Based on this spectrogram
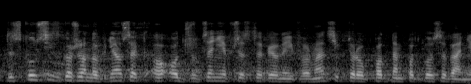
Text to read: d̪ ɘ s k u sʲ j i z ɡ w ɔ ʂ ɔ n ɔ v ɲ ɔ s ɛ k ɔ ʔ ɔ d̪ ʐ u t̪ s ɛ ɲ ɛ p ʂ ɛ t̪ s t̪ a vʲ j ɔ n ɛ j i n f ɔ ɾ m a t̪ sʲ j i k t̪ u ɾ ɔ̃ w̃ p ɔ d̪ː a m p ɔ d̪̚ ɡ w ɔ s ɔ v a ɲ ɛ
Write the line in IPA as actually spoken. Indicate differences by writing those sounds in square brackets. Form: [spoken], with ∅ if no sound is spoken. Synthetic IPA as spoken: d̪ ɘ s k u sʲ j i z ɡ w ɔ ʂ ɔ n ɔ v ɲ ɔ s ɛ k ɔ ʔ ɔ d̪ ʐ u t̪ s ɛ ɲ ɛ p ʂ ɛ t̪ s t̪ a vʲ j ɔ n ɛ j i n f ɔ ɾ m a t̪ sʲ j i k t̪ u ɾ ɔ̃ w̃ p ɔ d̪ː a m p ɔ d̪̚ ɡ w ɔ s ɔ v a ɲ ɛ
